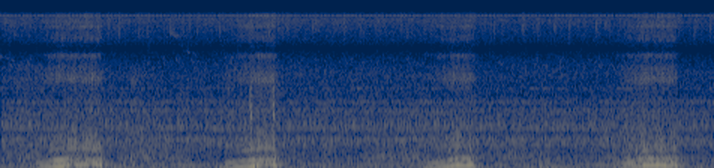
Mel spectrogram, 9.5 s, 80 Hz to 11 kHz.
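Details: 8-month-old female bloodhound with a snoring problem, loud enough to hear from indoors with windows closed: slow, regular rattling snores in sleep, about four in ten seconds, over a steady background hum.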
